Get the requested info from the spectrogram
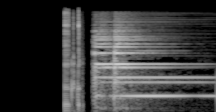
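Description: Subscribe-button animation sound effect: a quick pair of clicks, then a bright bell ding that rings on and slowly fades.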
